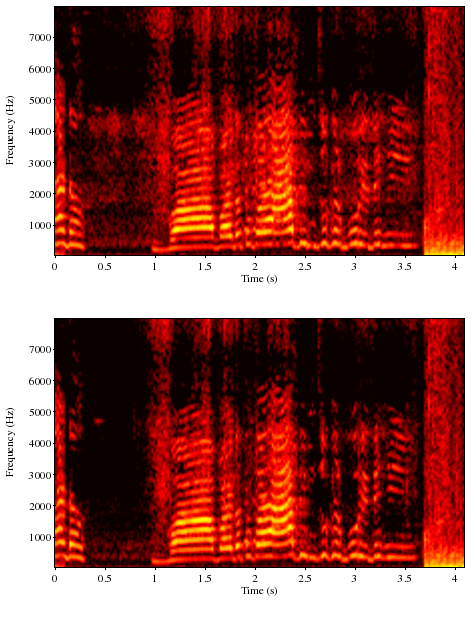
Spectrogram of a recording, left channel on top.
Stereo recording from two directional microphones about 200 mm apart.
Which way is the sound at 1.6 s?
35° right (ahead or behind).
